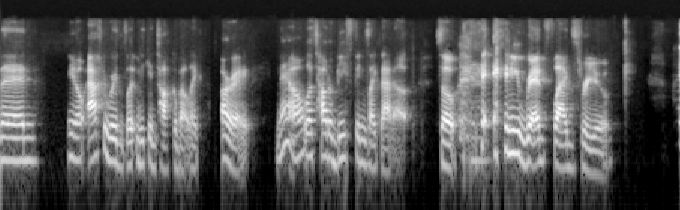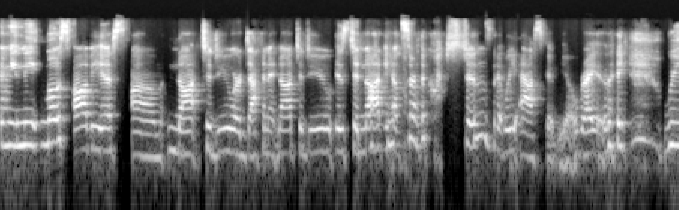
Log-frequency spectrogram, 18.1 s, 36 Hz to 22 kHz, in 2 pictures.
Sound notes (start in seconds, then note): 6.0 laugh; 13.9 laugh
